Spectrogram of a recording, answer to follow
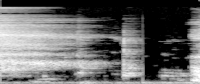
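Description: A long, breathy sigh that fades out over about a second, followed by a short second breath.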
